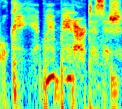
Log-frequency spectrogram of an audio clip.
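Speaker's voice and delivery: whispered, very quiet. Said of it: "I'm whispering".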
